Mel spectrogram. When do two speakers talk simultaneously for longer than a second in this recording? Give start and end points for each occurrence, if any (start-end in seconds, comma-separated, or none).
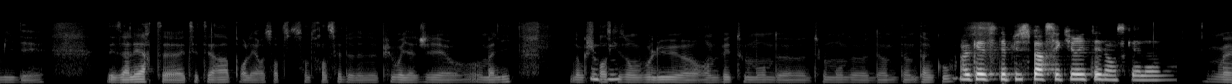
none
